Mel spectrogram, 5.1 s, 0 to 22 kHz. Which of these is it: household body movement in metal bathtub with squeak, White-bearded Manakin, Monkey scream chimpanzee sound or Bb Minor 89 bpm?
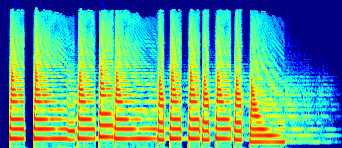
Bb Minor 89 bpm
